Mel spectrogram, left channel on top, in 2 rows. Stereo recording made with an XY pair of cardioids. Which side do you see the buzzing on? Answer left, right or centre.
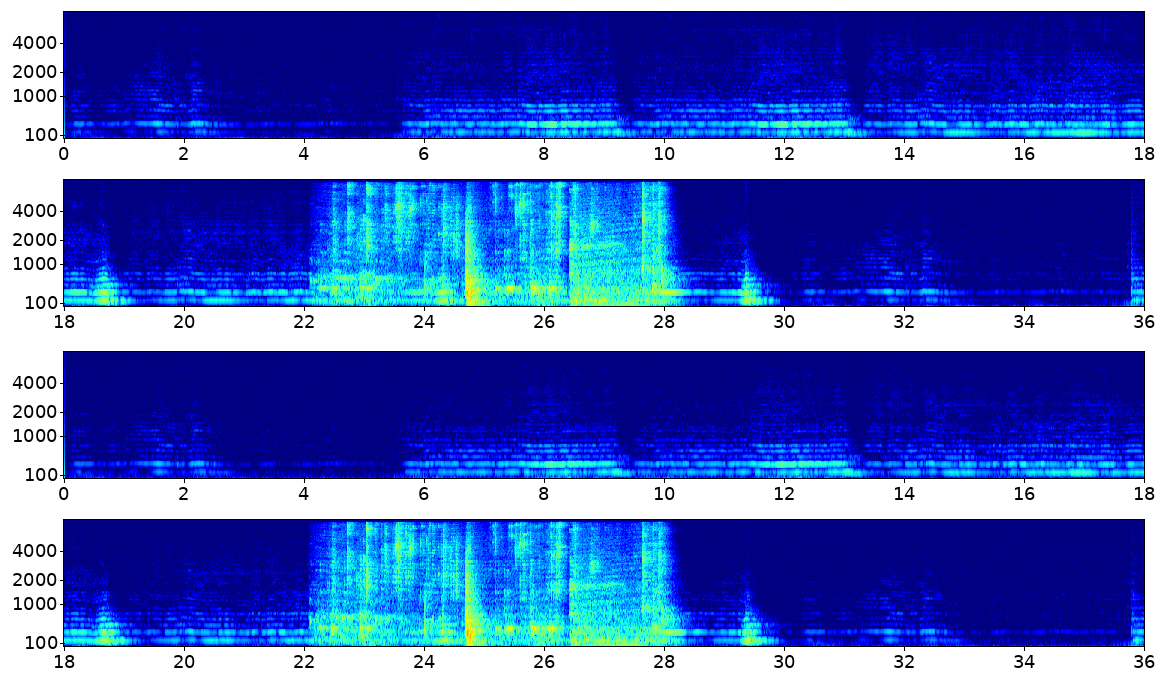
left.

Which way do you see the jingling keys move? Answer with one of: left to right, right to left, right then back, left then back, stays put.
right to left.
